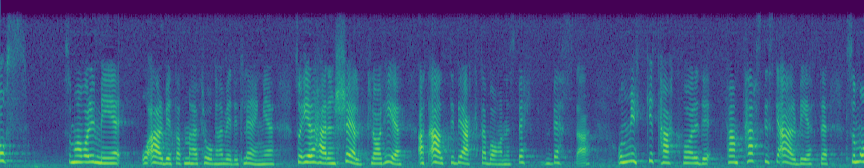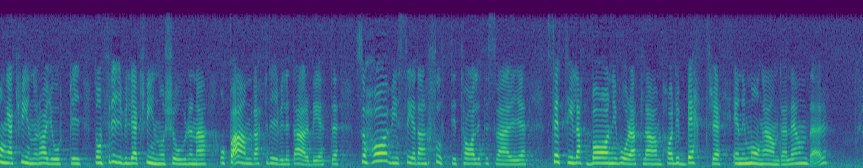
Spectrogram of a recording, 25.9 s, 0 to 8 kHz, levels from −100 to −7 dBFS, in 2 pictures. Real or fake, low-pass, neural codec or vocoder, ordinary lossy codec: fake; 7.2 kHz; codec, 16 kHz, 8 kbps, FunCodec, trained on Chinese and English, 25 frames a second; none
